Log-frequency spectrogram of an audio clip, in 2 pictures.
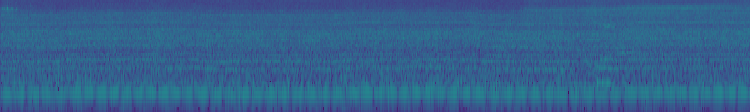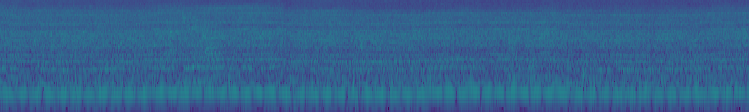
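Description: A lathe motor hums steadily.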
